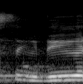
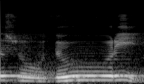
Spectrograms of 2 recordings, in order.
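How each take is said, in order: First: The s in sudur is thin and light. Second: The s in sudur is heavy and emphatic. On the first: The speaker calls it wrong. "bukan sin semua. ... ya malah keliru" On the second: The speaker calls it right. "yang kedua shad"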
